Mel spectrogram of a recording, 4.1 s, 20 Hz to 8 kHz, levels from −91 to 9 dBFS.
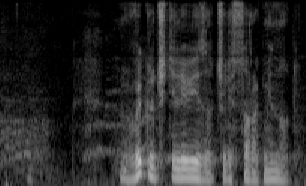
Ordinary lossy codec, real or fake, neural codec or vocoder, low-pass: none; real; none; none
